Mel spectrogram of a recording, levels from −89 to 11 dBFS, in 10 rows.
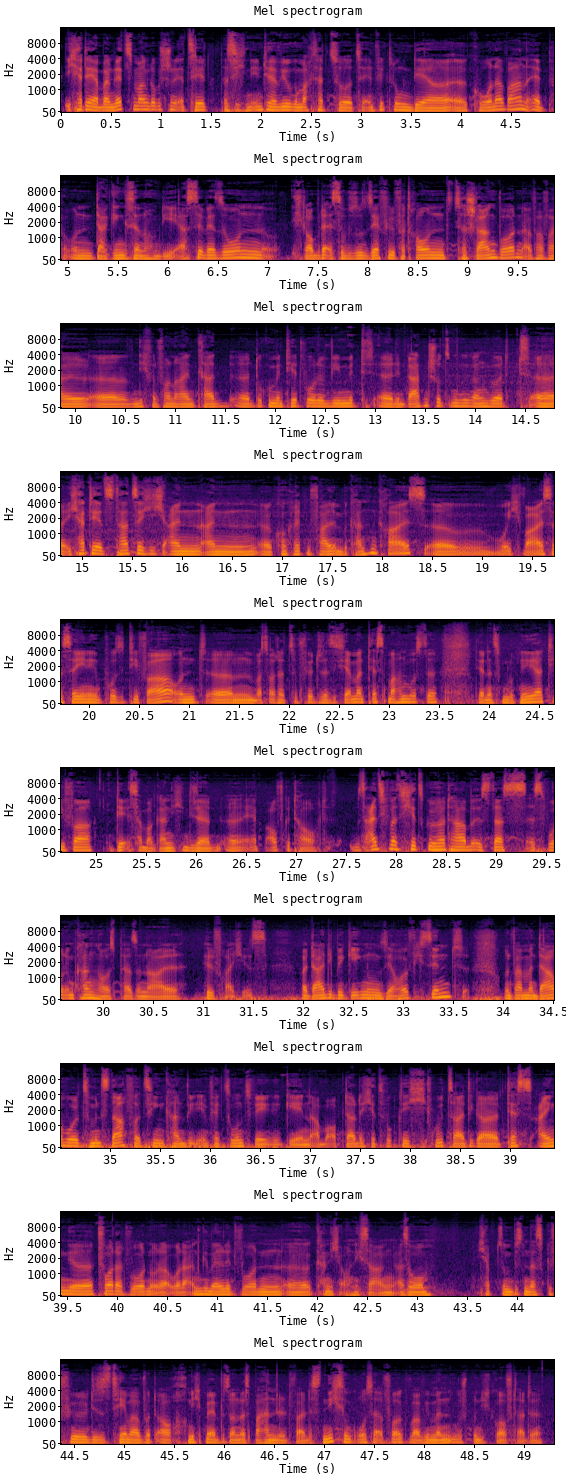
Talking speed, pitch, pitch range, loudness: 230 wpm, 115 Hz, 110-125 Hz, -19 LUFS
